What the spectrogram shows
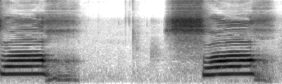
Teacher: خا کی آواز کو ہم نے رگڑتے ہوئے نکالنا ہے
